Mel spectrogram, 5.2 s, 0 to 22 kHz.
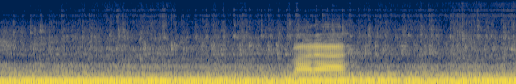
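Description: A Foxbody Mustang V8 with aftermarket headers runs steadily, a loud continuous low rumble throughout, with a brief higher tonal whine partway through and a short spoken word over it.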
